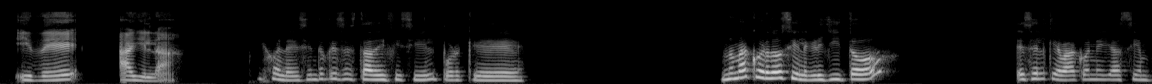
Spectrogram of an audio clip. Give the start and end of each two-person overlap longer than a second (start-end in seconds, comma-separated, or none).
none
